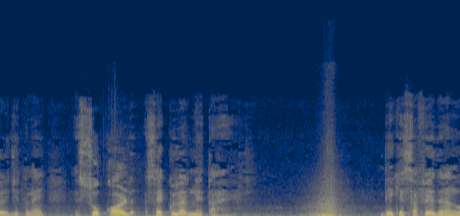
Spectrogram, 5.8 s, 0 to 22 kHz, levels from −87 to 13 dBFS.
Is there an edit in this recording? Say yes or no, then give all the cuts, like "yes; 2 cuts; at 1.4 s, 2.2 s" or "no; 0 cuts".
yes; 1 cut; at 4.1 s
